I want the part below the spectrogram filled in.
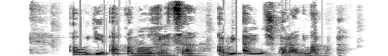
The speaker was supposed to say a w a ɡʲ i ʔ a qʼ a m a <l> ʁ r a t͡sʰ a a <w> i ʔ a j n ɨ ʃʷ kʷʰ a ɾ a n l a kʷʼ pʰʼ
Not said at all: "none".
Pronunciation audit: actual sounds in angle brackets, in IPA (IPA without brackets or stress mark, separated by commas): l, w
